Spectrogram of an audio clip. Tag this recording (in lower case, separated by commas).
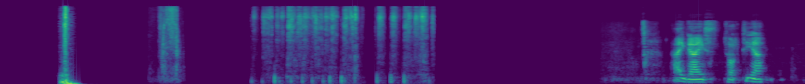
inside a small room, speech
